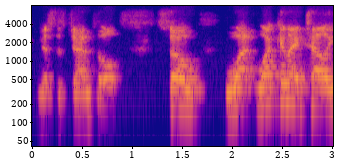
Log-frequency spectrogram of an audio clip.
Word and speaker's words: Gentle: All right, and on the lines we have Miss Gentile. Am I pronouncing your name correctly? It's Mrs. Gentle. Mrs. Just like Gentle. the word.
